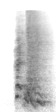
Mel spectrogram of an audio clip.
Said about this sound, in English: Bless you. Thank you.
